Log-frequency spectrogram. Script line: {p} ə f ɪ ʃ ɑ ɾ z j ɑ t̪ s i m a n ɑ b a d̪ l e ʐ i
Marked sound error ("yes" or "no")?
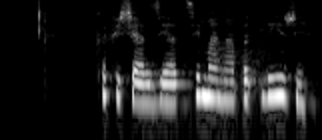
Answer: yes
